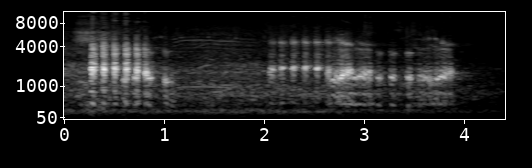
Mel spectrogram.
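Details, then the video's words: A marsh frog croaks in a pond in spring: a sharp burst of about six rapid pulses, a second of quiet, then a longer rattling, chuckling phrase that fades out. "Frisky Frogs Croak So Loud!"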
